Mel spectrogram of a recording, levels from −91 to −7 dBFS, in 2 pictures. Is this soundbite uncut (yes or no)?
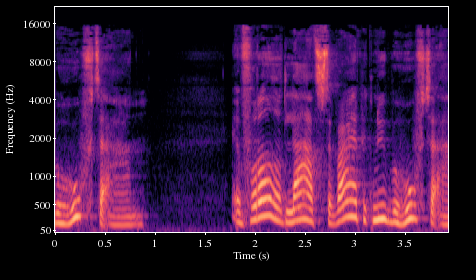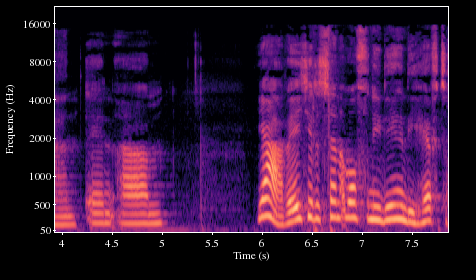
no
